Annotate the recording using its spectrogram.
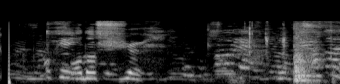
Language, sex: Icelandic, other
